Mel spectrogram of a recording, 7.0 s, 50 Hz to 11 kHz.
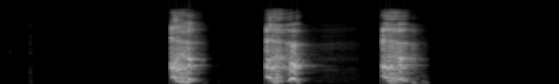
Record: three_cough_length: 7.0 s
three_cough_amplitude: 32768
three_cough_signal_mean_std_ratio: 0.32
survey_phase: beta (2021-08-13 to 2022-03-07)
age: 65+
gender: Female
wearing_mask: 'No'
symptom_runny_or_blocked_nose: true
symptom_sore_throat: true
symptom_onset: 10 days
smoker_status: Never smoked
respiratory_condition_asthma: false
respiratory_condition_other: false
recruitment_source: REACT
submission_delay: 1 day
covid_test_result: Negative
covid_test_method: RT-qPCR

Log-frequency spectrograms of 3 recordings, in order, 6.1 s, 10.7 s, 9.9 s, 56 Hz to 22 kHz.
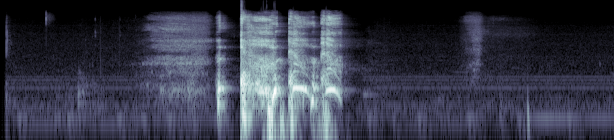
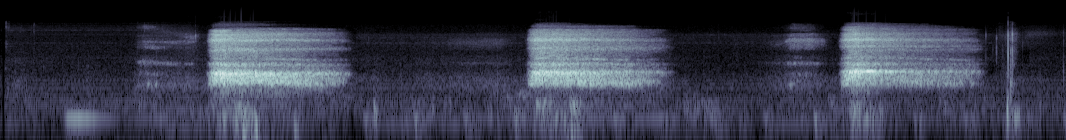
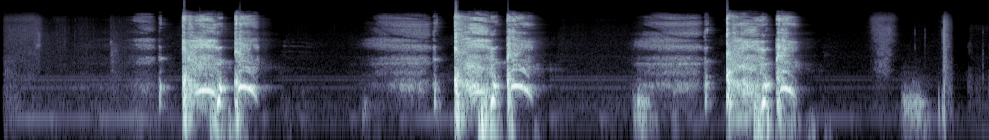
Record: cough_length: 6.1 s
cough_amplitude: 32768
cough_signal_mean_std_ratio: 0.31
exhalation_length: 10.7 s
exhalation_amplitude: 17146
exhalation_signal_mean_std_ratio: 0.44
three_cough_length: 9.9 s
three_cough_amplitude: 32768
three_cough_signal_mean_std_ratio: 0.38
survey_phase: beta (2021-08-13 to 2022-03-07)
age: 18-44
gender: Female
wearing_mask: 'No'
symptom_cough_any: true
symptom_runny_or_blocked_nose: true
symptom_sore_throat: true
symptom_fatigue: true
symptom_headache: true
symptom_onset: 3 days
smoker_status: Never smoked
respiratory_condition_asthma: false
respiratory_condition_other: false
recruitment_source: Test and Trace
submission_delay: 2 days
covid_test_result: Positive
covid_test_method: RT-qPCR
covid_ct_value: 17.5
covid_ct_gene: ORF1ab gene
covid_ct_mean: 18.0
covid_viral_load: 1200000 copies/ml
covid_viral_load_category: High viral load (>1M copies/ml)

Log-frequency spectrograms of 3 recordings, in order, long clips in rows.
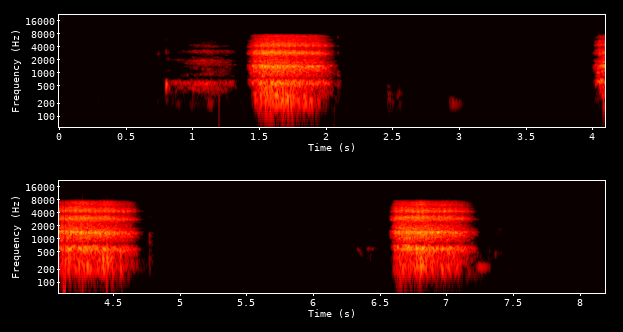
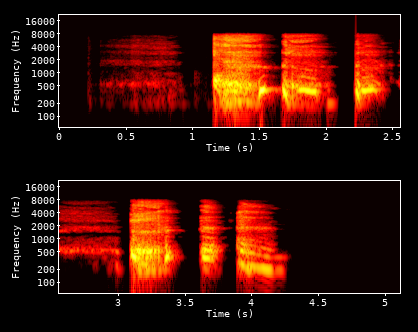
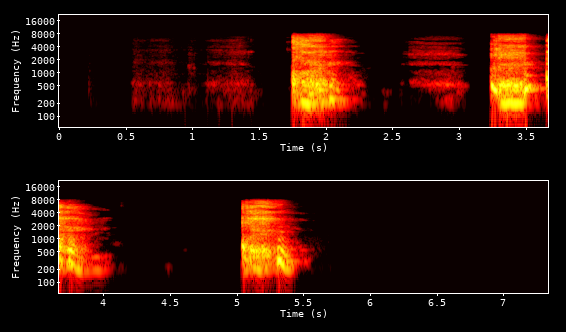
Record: exhalation_length: 8.2 s
exhalation_amplitude: 9364
exhalation_signal_mean_std_ratio: 0.38
cough_length: 5.1 s
cough_amplitude: 29571
cough_signal_mean_std_ratio: 0.44
three_cough_length: 7.3 s
three_cough_amplitude: 30419
three_cough_signal_mean_std_ratio: 0.33
survey_phase: beta (2021-08-13 to 2022-03-07)
age: 45-64
gender: Female
wearing_mask: 'No'
symptom_cough_any: true
symptom_runny_or_blocked_nose: true
symptom_sore_throat: true
symptom_onset: 2 days
smoker_status: Never smoked
respiratory_condition_asthma: false
respiratory_condition_other: false
recruitment_source: Test and Trace
submission_delay: 1 day
covid_test_result: Positive
covid_test_method: RT-qPCR
covid_ct_value: 23.7
covid_ct_gene: ORF1ab gene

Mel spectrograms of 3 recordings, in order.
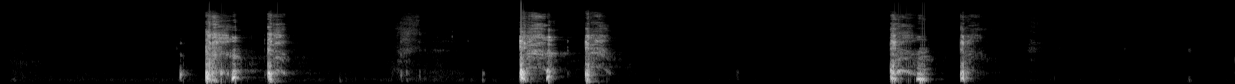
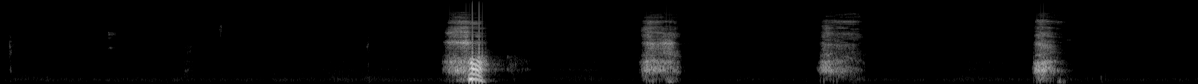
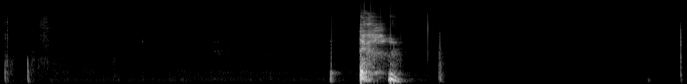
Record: three_cough_length: 12.4 s
three_cough_amplitude: 32768
three_cough_signal_mean_std_ratio: 0.21
exhalation_length: 12.0 s
exhalation_amplitude: 31520
exhalation_signal_mean_std_ratio: 0.18
cough_length: 6.9 s
cough_amplitude: 32768
cough_signal_mean_std_ratio: 0.15
survey_phase: beta (2021-08-13 to 2022-03-07)
age: 65+
gender: Female
wearing_mask: 'No'
symptom_shortness_of_breath: true
smoker_status: Ex-smoker
respiratory_condition_asthma: false
respiratory_condition_other: false
recruitment_source: REACT
submission_delay: 2 days
covid_test_result: Negative
covid_test_method: RT-qPCR
influenza_a_test_result: Negative
influenza_b_test_result: Negative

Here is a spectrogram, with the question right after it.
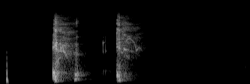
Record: cough_length: 2.5 s
cough_amplitude: 18101
cough_signal_mean_std_ratio: 0.26
survey_phase: beta (2021-08-13 to 2022-03-07)
age: 65+
gender: Female
wearing_mask: 'No'
symptom_none: true
smoker_status: Never smoked
respiratory_condition_asthma: false
respiratory_condition_other: false
recruitment_source: REACT
submission_delay: 1 day
covid_test_result: Negative
covid_test_method: RT-qPCR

